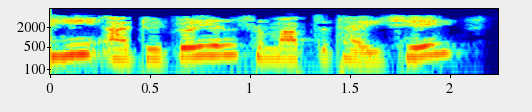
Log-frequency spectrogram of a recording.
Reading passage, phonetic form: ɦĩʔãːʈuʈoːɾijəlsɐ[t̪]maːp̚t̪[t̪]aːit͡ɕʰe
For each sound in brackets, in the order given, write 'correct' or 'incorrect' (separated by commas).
incorrect, incorrect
